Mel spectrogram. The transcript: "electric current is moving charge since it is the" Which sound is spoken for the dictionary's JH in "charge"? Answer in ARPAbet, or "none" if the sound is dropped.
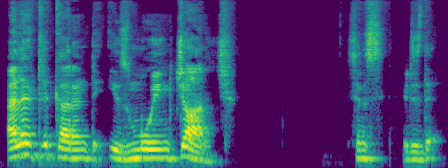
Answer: JH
